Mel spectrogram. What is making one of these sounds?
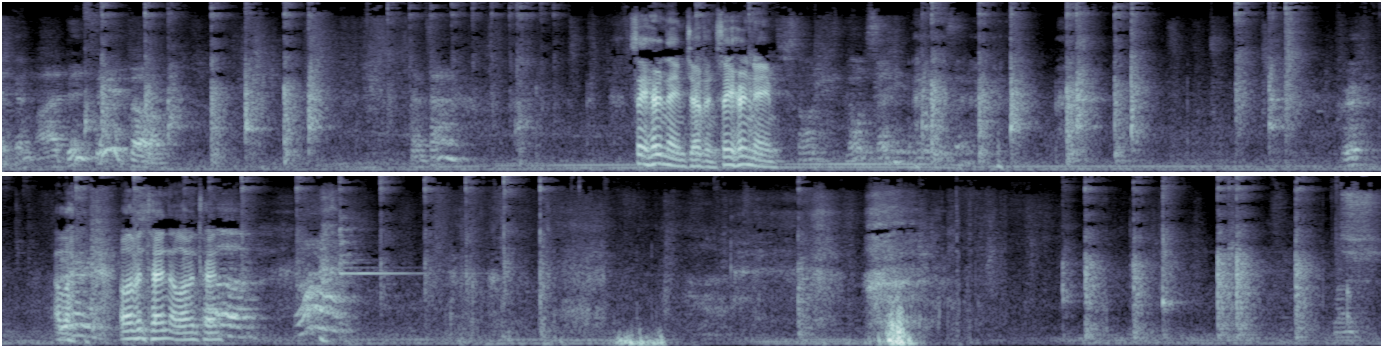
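A ping-pong ball clicks sharply back and forth off paddles and a table.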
